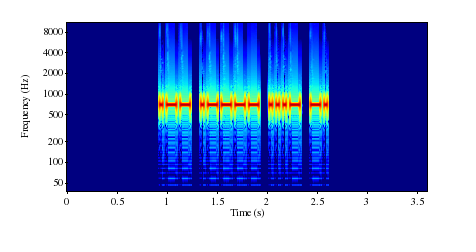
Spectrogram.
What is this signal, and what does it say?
Morse code, heard as a keyed tone, about 34 wpm, 700 Hz. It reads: W1VN
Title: USA Call Signs - 4 Characters - 4x Character Spacing - 35wpm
